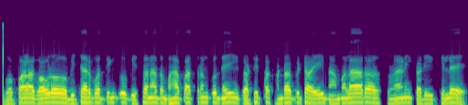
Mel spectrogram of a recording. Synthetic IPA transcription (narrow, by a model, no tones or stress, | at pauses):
ɡopaɭɔɡɔwɽɔobit͡ʃaɾpɔt̪iŋkubisɔnat̪ɔmɔɦapat̪ɾɔŋkunejɡɔʈʰit̪ɔkʰɔɳɖɔpiʈʰɔeɦimamɔlaɾɔsuɽ̃aɽ̃ikɔɾit̪ʰile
